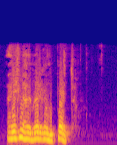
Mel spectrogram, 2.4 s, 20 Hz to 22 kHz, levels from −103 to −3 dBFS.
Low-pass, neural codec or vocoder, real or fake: 7.2 kHz; none; real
